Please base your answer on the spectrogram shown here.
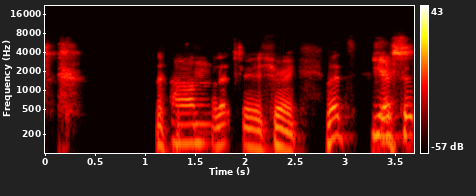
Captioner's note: chuckles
